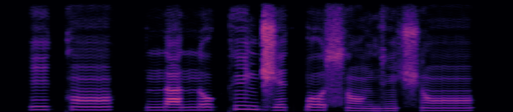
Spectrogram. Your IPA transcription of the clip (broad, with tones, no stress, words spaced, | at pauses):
i˦kɔ̃˦ | na˧no˧kĩ˦ d͡ʒe˧k͡po˧sɔ̃˨ɡĩ˨ ʃɔ̃˧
